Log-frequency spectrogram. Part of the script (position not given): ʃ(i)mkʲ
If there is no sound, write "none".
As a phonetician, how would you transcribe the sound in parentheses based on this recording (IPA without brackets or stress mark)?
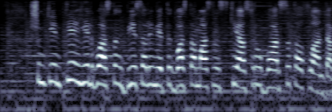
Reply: ɪ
